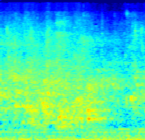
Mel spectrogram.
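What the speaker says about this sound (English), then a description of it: "just dip the noodle under the water and push it side to side" Pool water sloshing and splashing as a foam noodle is pushed underwater and swept side to side during an aquafit exercise, a soft, close swishing wash, fairly quiet and brief.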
